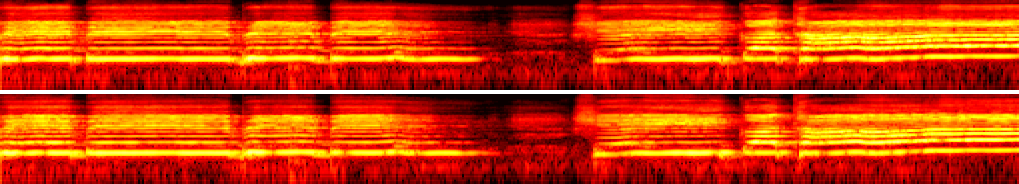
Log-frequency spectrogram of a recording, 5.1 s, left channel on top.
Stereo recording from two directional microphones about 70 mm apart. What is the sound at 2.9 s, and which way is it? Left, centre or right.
Child singing, right.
